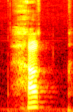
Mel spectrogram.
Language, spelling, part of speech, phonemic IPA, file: Arabic, حق, noun / adjective, /ħaqq/, Ar-حق.ogg
- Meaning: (noun) 1. verbal noun of حُقَّ (ḥuqqa) (form I) 2. verbal noun of حَقَّ (ḥaqqa) (form I) 3. equity 4. truth 5. correctness, right 6. rightful possession, property 7. right 8. proper manner 9. reality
